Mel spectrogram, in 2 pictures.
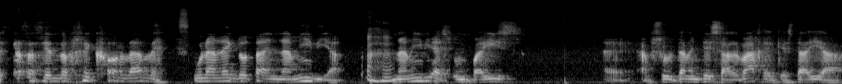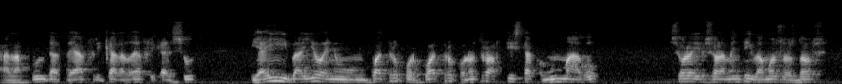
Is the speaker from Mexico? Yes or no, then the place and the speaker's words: no; France; accent: French; mi acento francés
